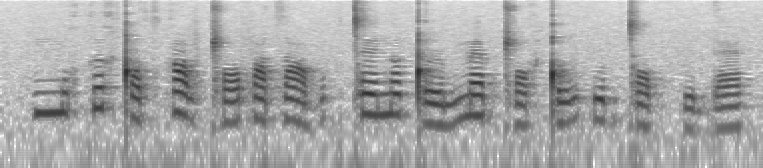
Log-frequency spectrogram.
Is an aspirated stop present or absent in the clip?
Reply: absent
